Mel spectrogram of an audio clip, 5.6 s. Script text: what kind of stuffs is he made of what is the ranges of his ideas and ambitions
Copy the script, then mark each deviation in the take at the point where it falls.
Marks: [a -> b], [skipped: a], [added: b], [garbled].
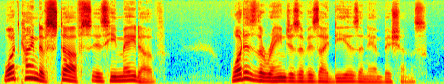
what kind of stuffs is he made of what is the ranges of his ideas and ambitions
